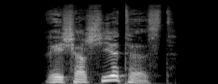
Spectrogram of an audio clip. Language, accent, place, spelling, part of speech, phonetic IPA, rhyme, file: German, Germany, Berlin, recherchiertest, verb, [ʁeʃɛʁˈʃiːɐ̯təst], -iːɐ̯təst, De-recherchiertest.ogg
- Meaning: inflection of recherchieren: 1. second-person singular preterite 2. second-person singular subjunctive II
